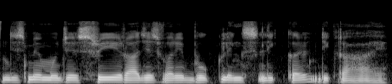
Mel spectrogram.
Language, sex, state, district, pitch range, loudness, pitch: Hindi, male, Arunachal Pradesh, Longding, 95-105 Hz, -16 LUFS, 100 Hz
